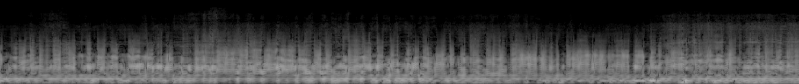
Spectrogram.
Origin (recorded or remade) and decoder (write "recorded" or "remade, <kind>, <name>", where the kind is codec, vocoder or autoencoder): remade, vocoder, BigVGAN v2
